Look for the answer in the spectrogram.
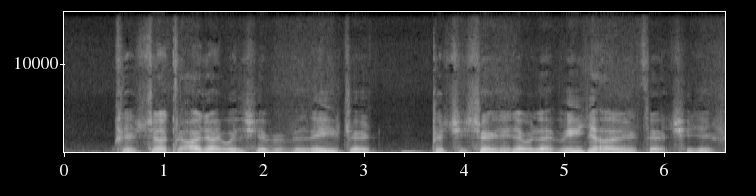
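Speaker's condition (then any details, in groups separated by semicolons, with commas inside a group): Facioscapulohumeral muscular dystrophy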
